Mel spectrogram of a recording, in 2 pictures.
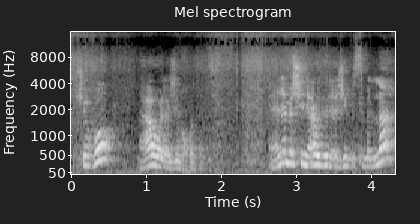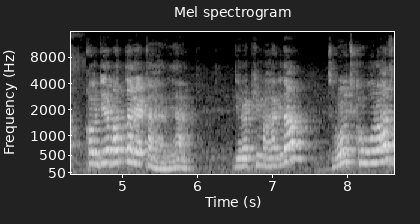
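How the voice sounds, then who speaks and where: Woman, cooking vlogger, rapid chatty delivery, echoey kitchen, mic set back. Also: sits high, a little hiss or hum. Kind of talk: cooking demonstration vlog. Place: home kitchen. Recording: echoey room, mic at a distance.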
